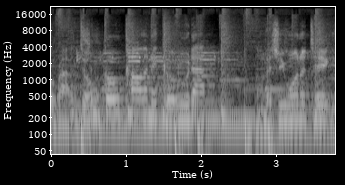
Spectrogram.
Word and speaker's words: Godot: I pronounce it Godot, and I'm right.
